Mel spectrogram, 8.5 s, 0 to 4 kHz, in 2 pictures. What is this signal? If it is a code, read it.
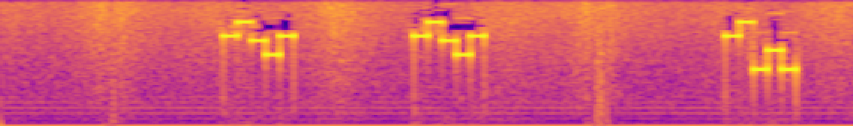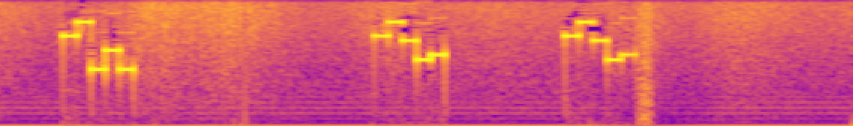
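Five-tone selective call (ZVEI), heard as quick runs of five tones, tones of about 70 ms. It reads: 88748 88748 88151 88151 88734 88734
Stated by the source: Received on an SDR.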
